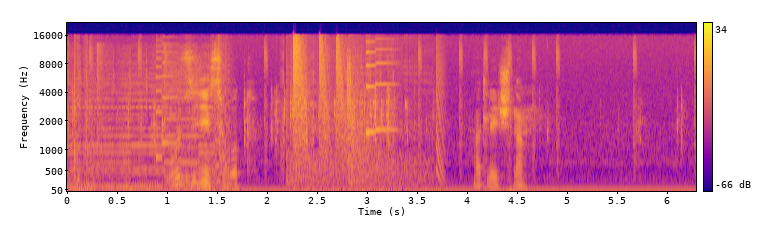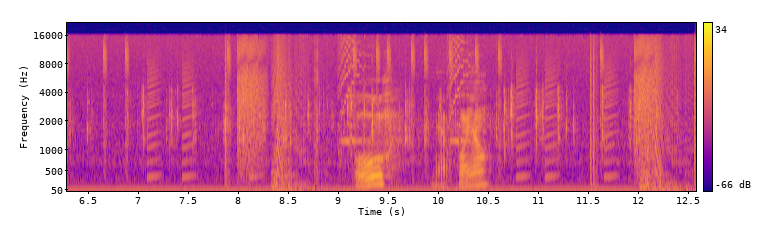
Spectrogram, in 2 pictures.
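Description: Short electronic game sound effects chirp and zap.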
